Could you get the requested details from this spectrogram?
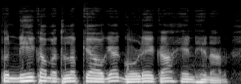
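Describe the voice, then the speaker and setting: A man's voice: mid-range voice, brisk, dark tone, no room sound. A man teaching a vocabulary class, telling little stories to explain words and asking and answering his own questions. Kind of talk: live online vocabulary class.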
